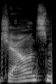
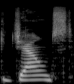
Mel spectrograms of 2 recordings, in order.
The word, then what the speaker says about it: jounce: jolt or shake, but just the sound of the word jounce makes me feel like, oh, it's happy, but it's not. Um Yeah. I I feel like jounced is like it, I mean it rhymes with bounced.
